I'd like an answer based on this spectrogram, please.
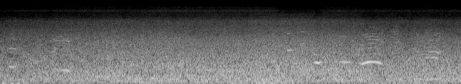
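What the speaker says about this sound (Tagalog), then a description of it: "Ito tayong Mother Falls." Mother Falls in Baler, Aurora pours with a steady, dense roar of falling water that stays even and loud throughout, with no break.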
